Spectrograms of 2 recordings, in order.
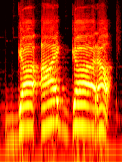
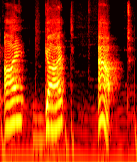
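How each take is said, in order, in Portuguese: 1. As palavras são ligadas entre si de forma suave. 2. As palavras são pronunciadas separadamente e com cuidado. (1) "ela pronuncia I got out" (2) "que não é pronunciado assim"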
